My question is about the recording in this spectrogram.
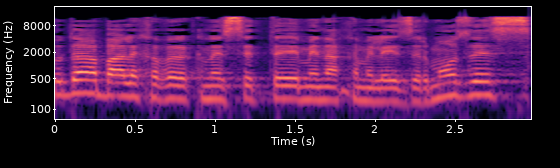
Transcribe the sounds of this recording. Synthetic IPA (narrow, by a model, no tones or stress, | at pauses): t̪od̪abaleχaveɾakneset̪menaχemelejzeɾmozes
